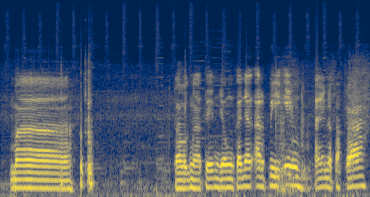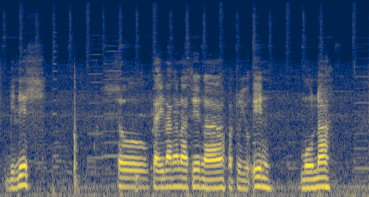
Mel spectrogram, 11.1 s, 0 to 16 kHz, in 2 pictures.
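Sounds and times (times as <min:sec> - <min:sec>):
man holding long syllable: 0:05.0 - 0:08.8.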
